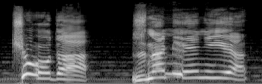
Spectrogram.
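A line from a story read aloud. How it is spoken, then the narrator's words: Shouting, elder Druze. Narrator (Russian): прокричал один из друзов, вероятно, старший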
